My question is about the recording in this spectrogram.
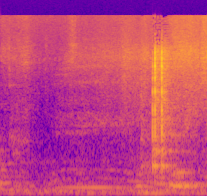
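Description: Low background sound in a small room, then a man's voice starting near the end.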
